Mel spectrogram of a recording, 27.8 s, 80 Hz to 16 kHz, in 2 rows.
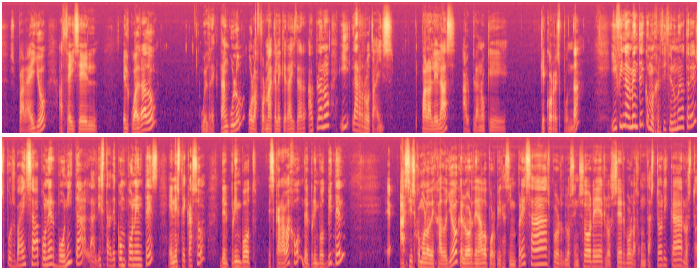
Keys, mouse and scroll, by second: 12.1 Right.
